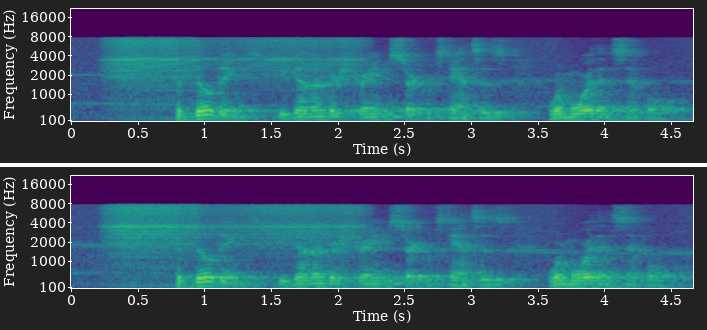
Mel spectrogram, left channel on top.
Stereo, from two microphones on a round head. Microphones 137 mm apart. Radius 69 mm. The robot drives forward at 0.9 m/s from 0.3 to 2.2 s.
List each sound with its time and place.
0.8 s a man speaking: 25° left (ahead or behind), 0.7 m; by 4.5 s 15° left (ahead or behind), 1.4 m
